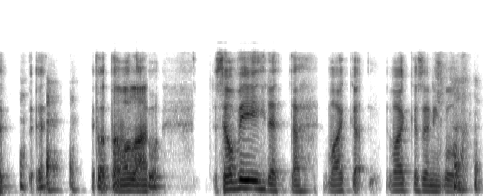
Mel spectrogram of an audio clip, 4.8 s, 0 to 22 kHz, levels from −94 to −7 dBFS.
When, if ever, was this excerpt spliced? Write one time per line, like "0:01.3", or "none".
0:00.9
0:01.5
0:01.9
0:03.2

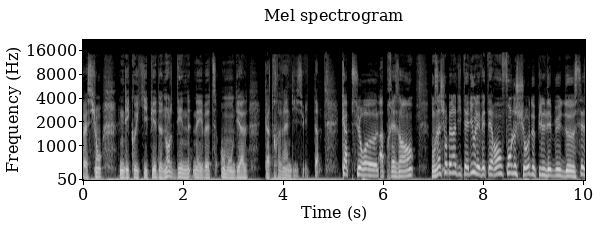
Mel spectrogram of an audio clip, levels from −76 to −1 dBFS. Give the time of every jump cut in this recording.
0:05.9

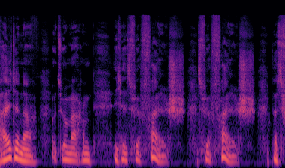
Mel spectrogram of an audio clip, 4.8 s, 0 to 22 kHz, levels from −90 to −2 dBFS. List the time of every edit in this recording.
0:02.0
0:03.3

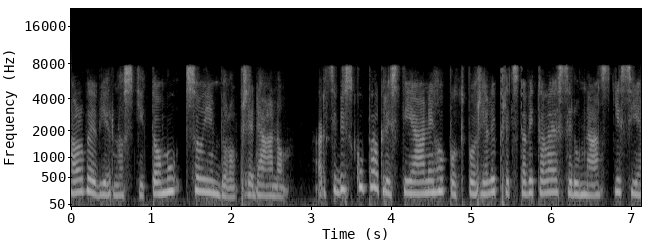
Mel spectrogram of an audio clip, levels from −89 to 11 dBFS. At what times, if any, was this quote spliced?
0:03.8

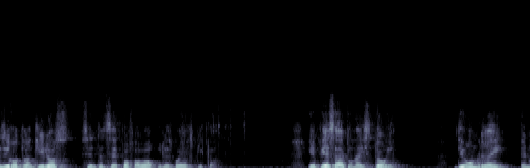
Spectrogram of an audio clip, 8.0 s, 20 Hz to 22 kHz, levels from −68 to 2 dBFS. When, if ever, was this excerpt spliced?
0:01.1
0:05.2

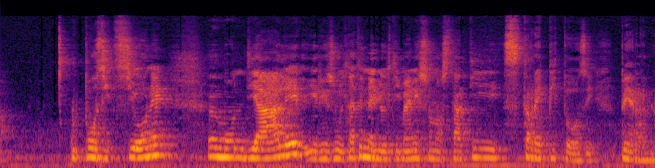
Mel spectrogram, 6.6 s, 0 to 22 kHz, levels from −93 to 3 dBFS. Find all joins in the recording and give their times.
0:03.0

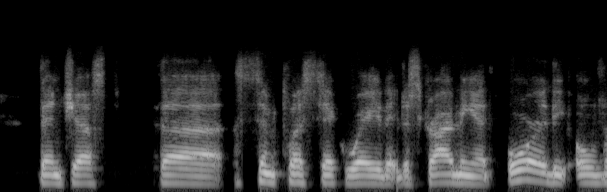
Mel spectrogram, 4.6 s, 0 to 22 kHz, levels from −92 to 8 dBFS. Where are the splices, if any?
0:03.0

